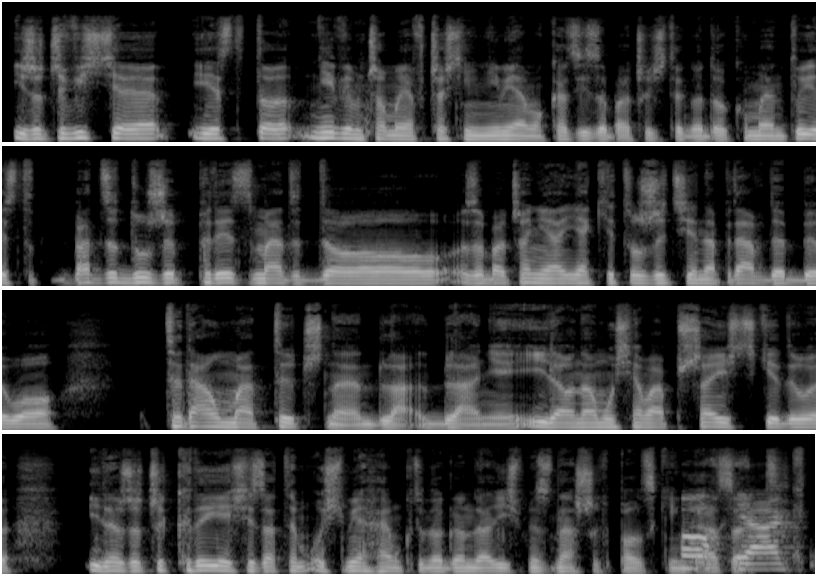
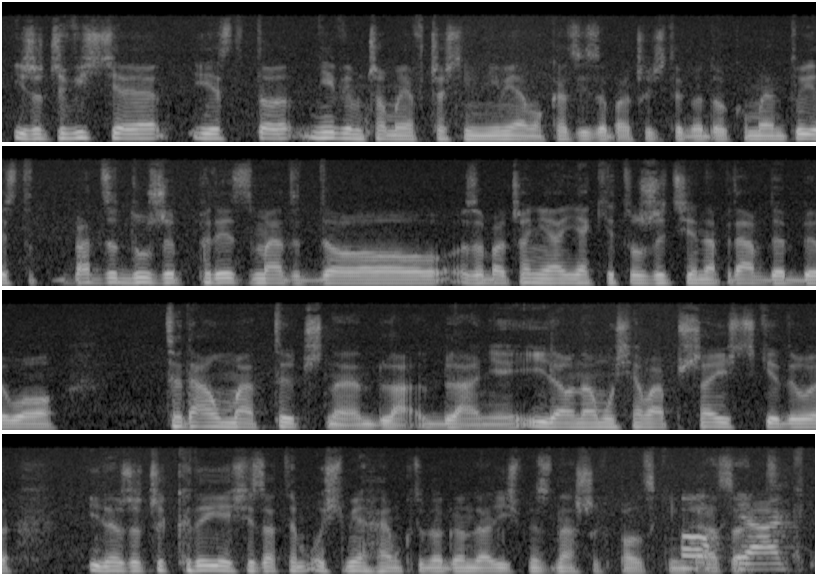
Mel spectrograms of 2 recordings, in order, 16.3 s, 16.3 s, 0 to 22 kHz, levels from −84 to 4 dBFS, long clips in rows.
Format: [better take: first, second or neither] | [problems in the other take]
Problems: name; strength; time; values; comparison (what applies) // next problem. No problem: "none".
first | hiss; noticeable; throughout; 20 dB below the speech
